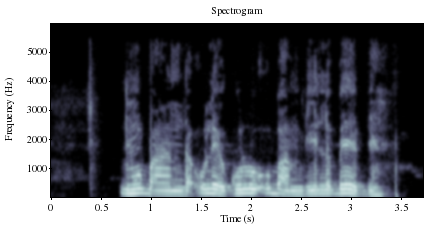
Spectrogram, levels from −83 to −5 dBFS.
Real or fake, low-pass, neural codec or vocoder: real; 5.4 kHz; none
